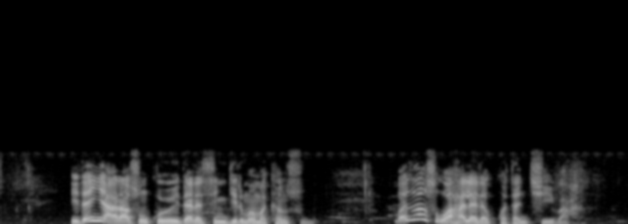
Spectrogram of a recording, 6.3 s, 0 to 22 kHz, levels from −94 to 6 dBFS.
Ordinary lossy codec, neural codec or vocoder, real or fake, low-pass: none; none; real; 7.2 kHz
